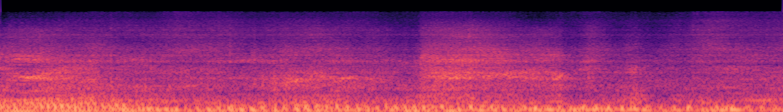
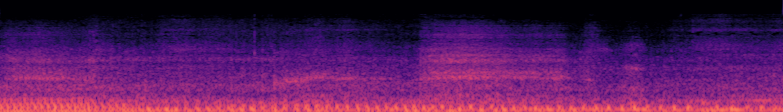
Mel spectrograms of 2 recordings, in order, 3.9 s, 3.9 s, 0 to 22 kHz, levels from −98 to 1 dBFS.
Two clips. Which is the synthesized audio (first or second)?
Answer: first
